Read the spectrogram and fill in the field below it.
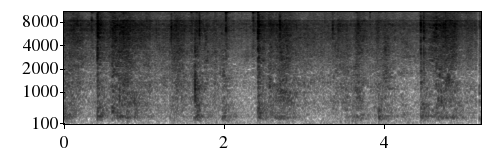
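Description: Taro leaves being stirred and fried in a pan with a little sugar, a steady soft sizzle broken by repeated close scrapes and clinks of a spatula against the pan, with no talking.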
